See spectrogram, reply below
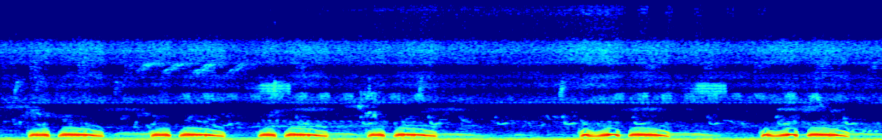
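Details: A wild spotted dove, big-voiced in 'tarik akar' style, lured with a decoy in the morning; a rapid series of paired and tripled low coos, each pair ending in a longer downslurred note, several phrases in quick succession.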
